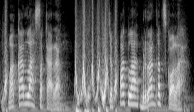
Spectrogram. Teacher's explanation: dalam pengucapannya intonasi pada bagian akhir kalimat naik atau meninggi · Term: nada meninggi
